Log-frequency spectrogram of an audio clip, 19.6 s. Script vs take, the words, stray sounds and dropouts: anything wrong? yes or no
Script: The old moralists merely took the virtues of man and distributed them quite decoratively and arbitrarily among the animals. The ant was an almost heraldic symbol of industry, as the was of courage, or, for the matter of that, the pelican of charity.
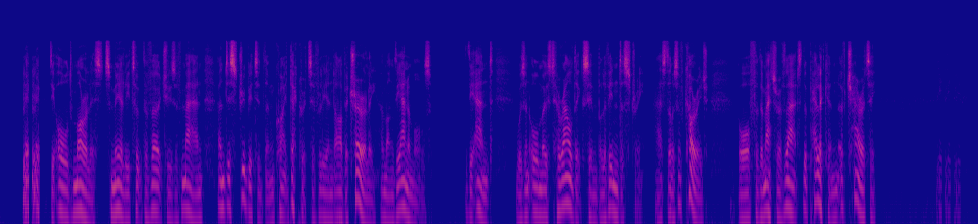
yes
